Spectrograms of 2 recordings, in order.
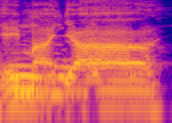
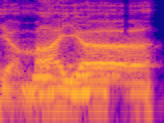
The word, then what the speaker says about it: Yemaya: we hear that name being pronounced different ways. Hmm. Yemaya, Hmm. Yamaya, so on and so forth. Yamoja.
